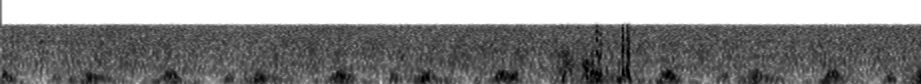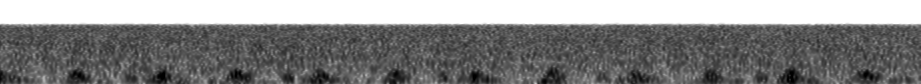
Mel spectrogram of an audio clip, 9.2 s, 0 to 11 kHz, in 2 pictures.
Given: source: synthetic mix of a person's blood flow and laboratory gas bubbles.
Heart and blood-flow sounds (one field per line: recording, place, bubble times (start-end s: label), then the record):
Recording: Doppler ultrasound of blood flow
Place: precordium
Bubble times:
2.76-3.23 s: bubbles
From the record:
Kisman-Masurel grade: 222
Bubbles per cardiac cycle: several, 3 to 8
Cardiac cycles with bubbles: 10 to 50%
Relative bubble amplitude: moderate (0.250 to 0.450)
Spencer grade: 2 (many but less than half of the cardiac periods contain bubble signals, singularly or in groups)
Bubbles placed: anywhere in the cardiac cycle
